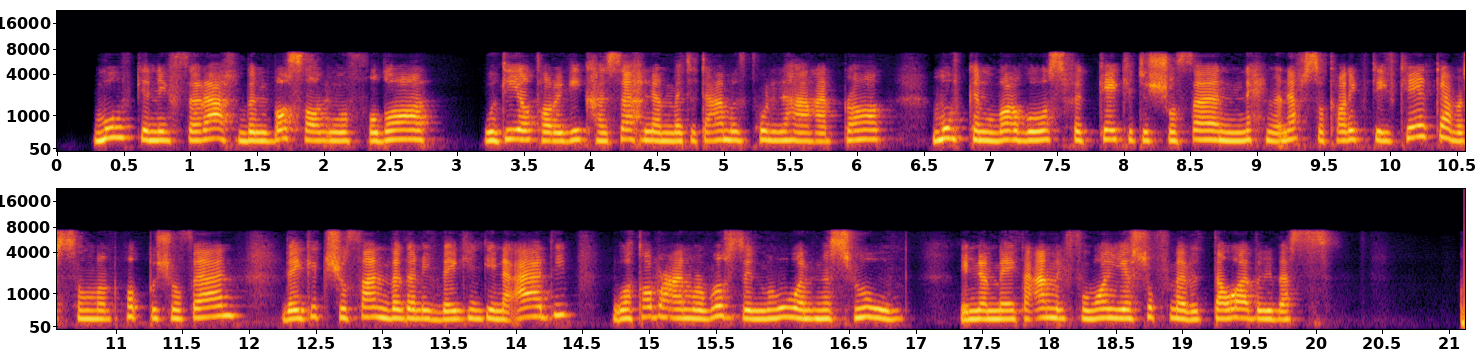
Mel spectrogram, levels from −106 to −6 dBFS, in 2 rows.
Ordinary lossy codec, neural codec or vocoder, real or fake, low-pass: none; codec, 16 kHz, 1.1 kbps, Voila-Tokenizer; fake; 7.2 kHz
